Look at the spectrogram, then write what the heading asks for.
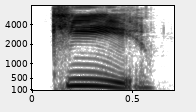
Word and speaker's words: key: Here, it is a long E vowel sound. So we say it as key. Again, key. And then findings.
